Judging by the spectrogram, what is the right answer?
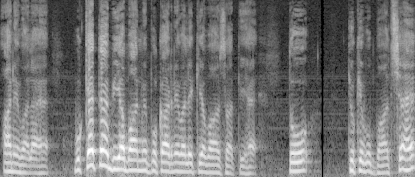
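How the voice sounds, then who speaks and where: A man's fairly high voice with lively intonation and a dark, mellow tone. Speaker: pastor, guest speaker. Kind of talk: sermon, Bible message. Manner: earnest, preaching.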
